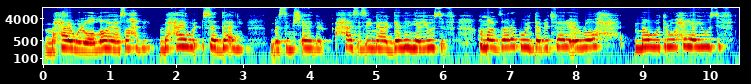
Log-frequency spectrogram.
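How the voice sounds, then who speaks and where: A woman voicing a grieving young man who talks to his mother in a low, subdued, choked way. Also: steady tone, brisk. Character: grieving young man, son, quiet and heavy.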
